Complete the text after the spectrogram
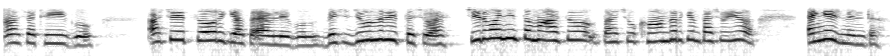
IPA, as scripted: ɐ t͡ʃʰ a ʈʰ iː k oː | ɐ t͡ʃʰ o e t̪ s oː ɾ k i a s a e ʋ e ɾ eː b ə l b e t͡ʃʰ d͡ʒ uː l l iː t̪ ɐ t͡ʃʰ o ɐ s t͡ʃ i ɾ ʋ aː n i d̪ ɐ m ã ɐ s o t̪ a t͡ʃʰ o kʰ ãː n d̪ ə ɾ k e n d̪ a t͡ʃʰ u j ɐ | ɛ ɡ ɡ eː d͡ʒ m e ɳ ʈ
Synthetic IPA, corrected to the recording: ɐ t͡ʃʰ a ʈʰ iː k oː | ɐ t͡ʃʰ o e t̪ s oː ɾ k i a s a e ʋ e l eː b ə l b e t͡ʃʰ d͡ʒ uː l ɾ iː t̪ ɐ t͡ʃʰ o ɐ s t͡ʃ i ɾ ʋ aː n i t̪ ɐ m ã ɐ s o t̪ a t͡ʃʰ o kʰ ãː n d̪ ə ɾ k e n t̪ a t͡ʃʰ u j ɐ | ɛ ŋ ɡ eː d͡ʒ m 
